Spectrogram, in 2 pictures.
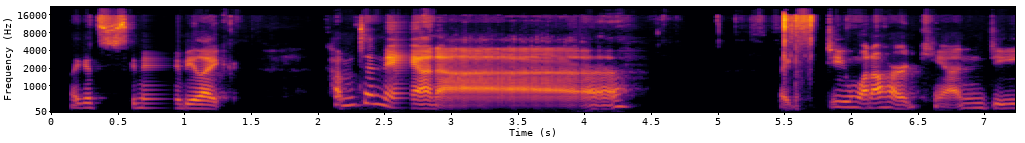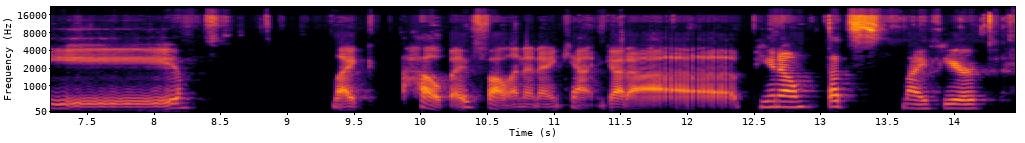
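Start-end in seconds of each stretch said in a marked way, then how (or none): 2.1-12.4 very low, slow, drawn-out crackly vocal fry. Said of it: "deep, crackly [name] voice".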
